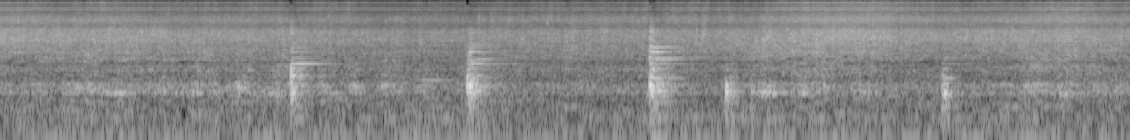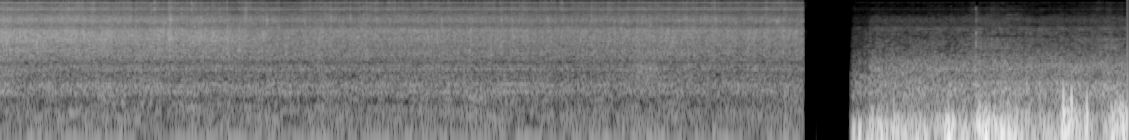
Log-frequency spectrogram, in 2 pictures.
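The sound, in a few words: frying spice paste (masala) in a pan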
